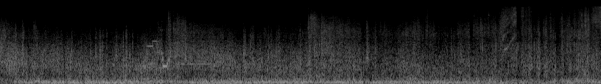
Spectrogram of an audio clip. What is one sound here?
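Wind rushes steadily past during a fall through the air.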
